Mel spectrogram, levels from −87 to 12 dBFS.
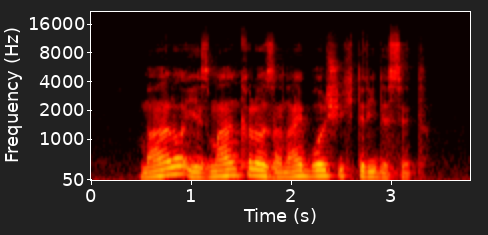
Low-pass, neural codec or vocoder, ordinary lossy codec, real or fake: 19.8 kHz; vocoder, 44.1 kHz, 128 mel bands, Pupu-Vocoder; none; fake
